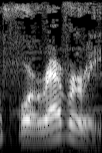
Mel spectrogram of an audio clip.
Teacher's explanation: 这个 R 可以跟后边开头的元音拼读变成 forever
